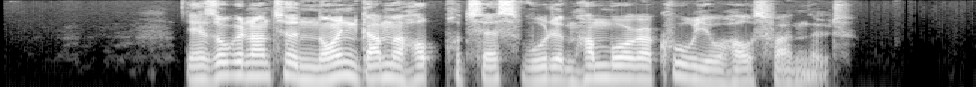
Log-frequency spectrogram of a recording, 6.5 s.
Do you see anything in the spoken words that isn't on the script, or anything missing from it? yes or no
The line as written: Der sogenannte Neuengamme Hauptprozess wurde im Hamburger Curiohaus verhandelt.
no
